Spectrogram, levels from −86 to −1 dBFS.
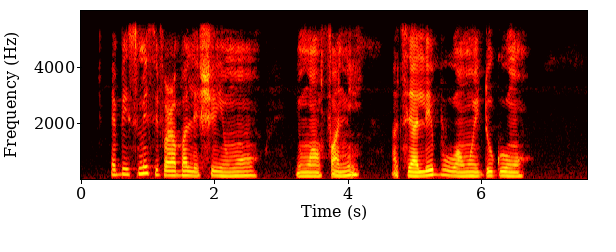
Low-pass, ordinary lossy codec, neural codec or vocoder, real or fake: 5.4 kHz; none; none; real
